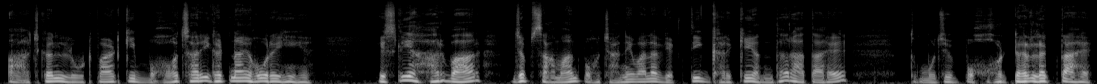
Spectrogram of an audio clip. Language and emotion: Hindi, fearful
